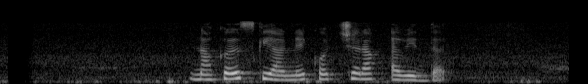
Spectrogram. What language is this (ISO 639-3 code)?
sin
